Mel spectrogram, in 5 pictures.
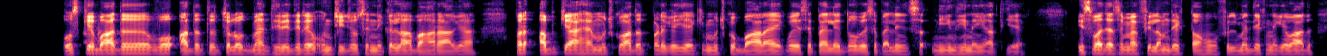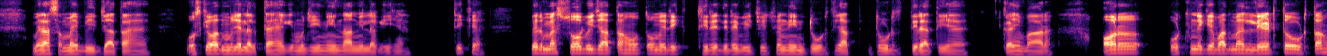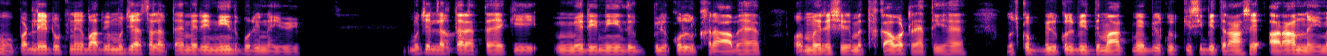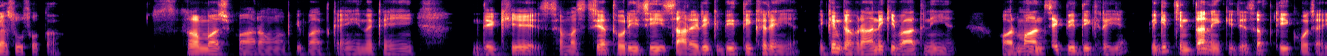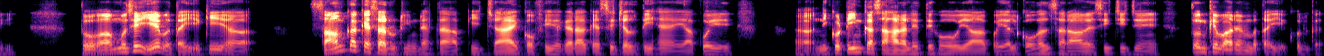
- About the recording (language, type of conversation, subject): Hindi, advice, यात्रा या सप्ताहांत के दौरान मैं अपनी दिनचर्या में निरंतरता कैसे बनाए रखूँ?
- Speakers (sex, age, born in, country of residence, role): male, 20-24, India, India, advisor; male, 35-39, India, India, user
- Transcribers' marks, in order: in English: "लेट"; in English: "लेट"; in English: "रूटीन"; in English: "निकोटिन"; in English: "ऐल्कोहॉल"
